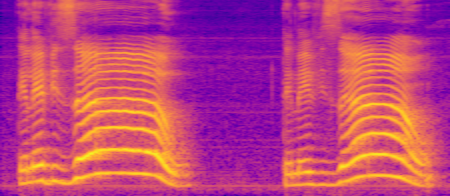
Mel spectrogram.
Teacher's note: então a sílaba tônica da palavra televisão é o zão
